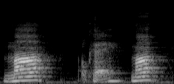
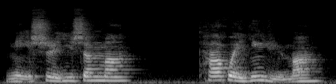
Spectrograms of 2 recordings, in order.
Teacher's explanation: and it doesn't it's not as enunciated as ma for one it's a neutral tone so it should be pronounced very quickly and without any stress on the tone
